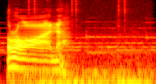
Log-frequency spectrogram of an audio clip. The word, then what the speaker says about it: Thrawn: Thrawn. There you go, I pronounced it without an F.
